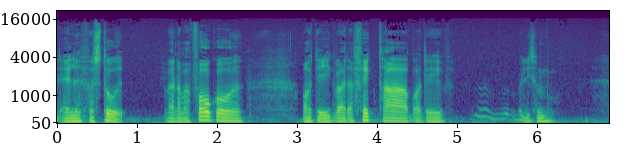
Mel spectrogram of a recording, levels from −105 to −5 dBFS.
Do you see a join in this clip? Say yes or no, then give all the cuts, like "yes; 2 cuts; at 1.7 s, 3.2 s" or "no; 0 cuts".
no; 0 cuts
